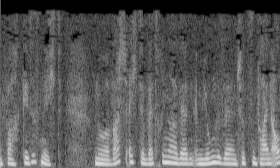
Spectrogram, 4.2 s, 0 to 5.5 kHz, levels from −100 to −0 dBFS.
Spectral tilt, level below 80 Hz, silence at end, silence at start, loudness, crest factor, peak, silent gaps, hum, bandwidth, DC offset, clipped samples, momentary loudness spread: -10 dB/octave; -58 dBFS; 0 s; 0 s; -22 LUFS; 12 dB; -10 dBFS; none; none; 5.4 kHz; 0.1%; under 0.1%; 7 LU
